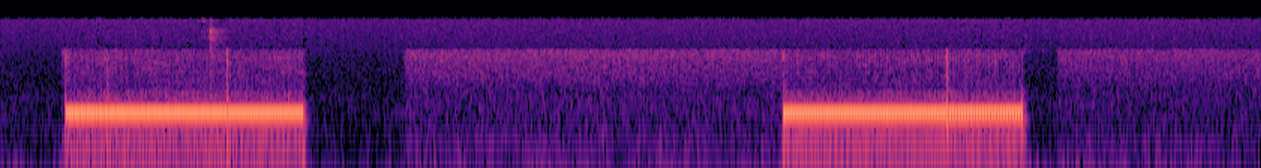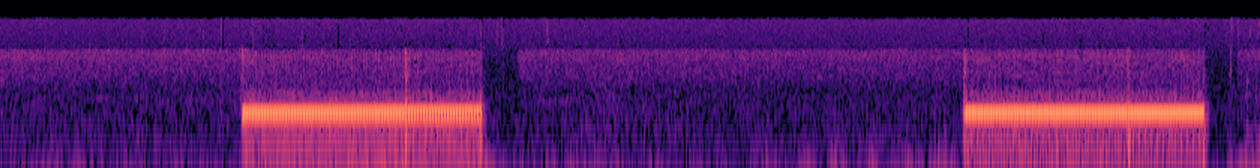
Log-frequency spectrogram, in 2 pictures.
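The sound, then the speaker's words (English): Ringback tone of an outgoing telephone call waiting to be answered: four steady, loud, mid-pitched ring bursts of about two seconds each, evenly spaced with quiet gaps between them. “call and see if he answers since it's supposedly dinner time.”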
